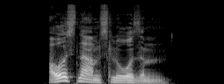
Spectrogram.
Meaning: strong dative masculine/neuter singular of ausnahmslos
- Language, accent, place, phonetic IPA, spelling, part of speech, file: German, Germany, Berlin, [ˈaʊ̯snaːmsloːzm̩], ausnahmslosem, adjective, De-ausnahmslosem.ogg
